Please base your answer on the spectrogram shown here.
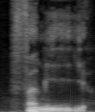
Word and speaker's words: familles: the plural form, les familles. Okay, remember, chien, singular form, chien, same pronunciation, but you put this S. Okay, final S not pronounced. Famille, singular form, famille, plural form, same pronunciation, S not pronounced.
